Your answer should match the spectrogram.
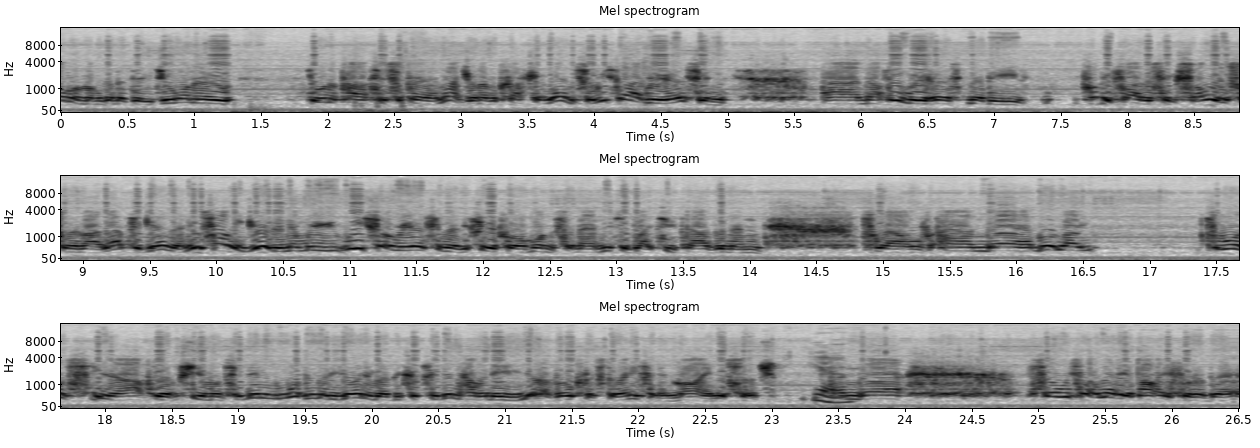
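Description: A man talking continuously with brief pauses. The voice sounds thin and narrow, as over a phone-line connection.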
